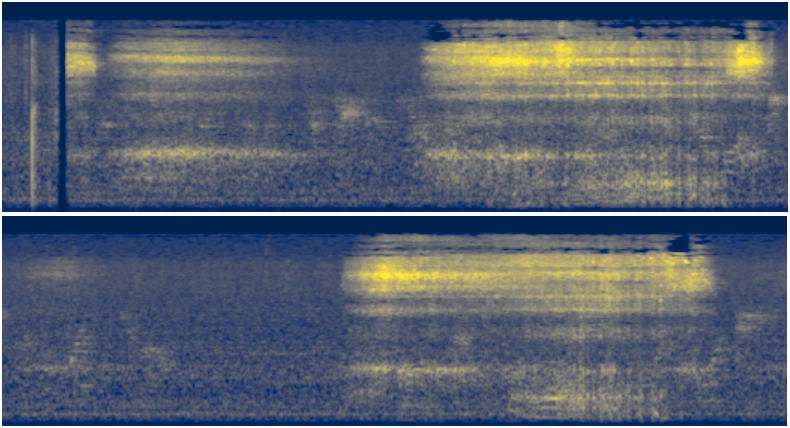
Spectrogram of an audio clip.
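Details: Snoring: two long, harsh, rattling breaths in about ten seconds against steady room hiss.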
